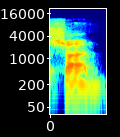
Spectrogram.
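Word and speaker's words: shen: He pronounce it as Shan. Yeah. Sh H E N.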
